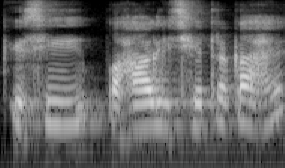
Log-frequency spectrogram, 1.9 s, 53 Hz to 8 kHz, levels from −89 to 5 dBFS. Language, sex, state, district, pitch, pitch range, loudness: Bhojpuri, male, Uttar Pradesh, Gorakhpur, 190 Hz, 185-200 Hz, -16 LUFS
